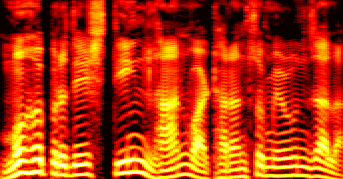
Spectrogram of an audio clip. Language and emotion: Goan Konkani, neutral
